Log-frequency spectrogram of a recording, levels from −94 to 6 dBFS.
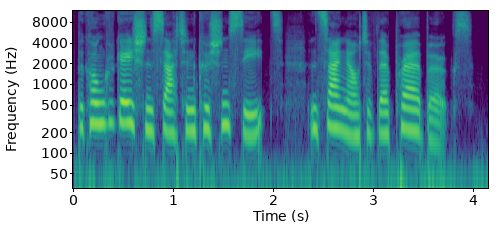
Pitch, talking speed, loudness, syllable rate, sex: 220 Hz, 190 wpm, -18 LUFS, 4.9 syllables/s, female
